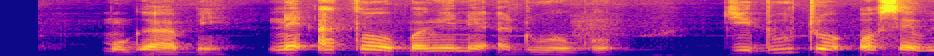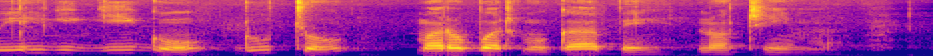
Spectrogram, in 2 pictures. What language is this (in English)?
Luo (Kenya and Tanzania)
